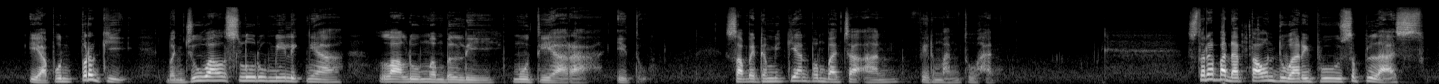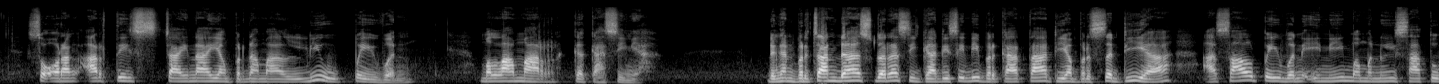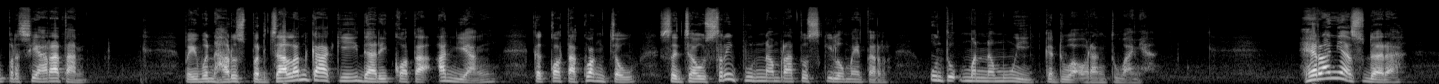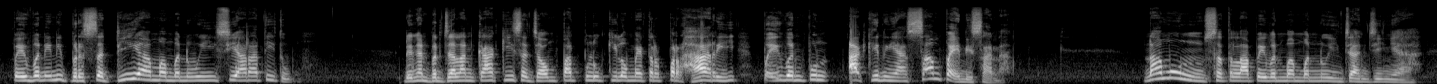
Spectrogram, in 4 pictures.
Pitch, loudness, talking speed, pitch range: 155 Hz, -18 LUFS, 90 wpm, 130-180 Hz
